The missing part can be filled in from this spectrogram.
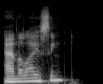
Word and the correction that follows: anti-aliasing: Yes, you did. Anti-aliasing.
